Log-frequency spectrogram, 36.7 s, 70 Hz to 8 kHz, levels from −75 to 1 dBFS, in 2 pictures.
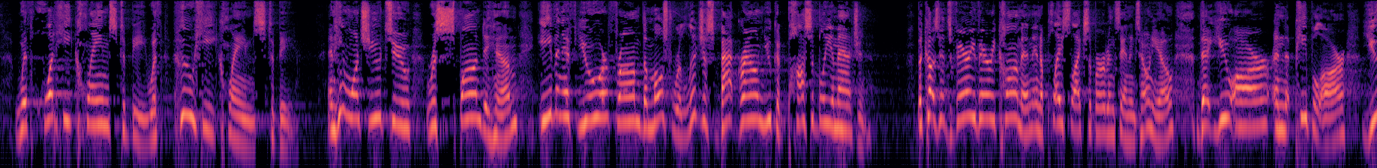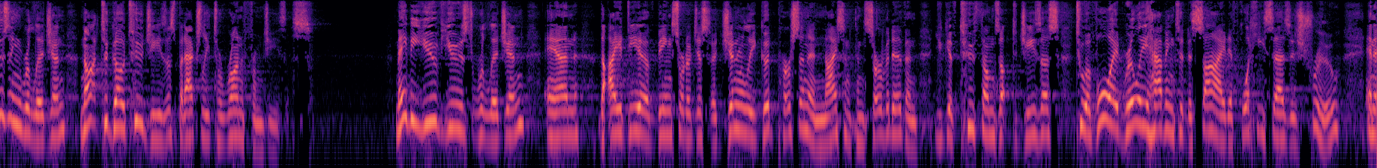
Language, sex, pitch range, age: English, male, 180-255 Hz, 40-59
